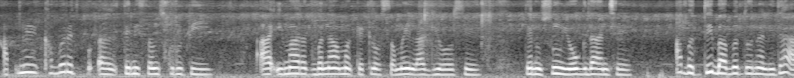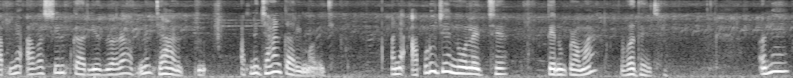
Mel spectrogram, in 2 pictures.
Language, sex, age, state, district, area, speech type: Gujarati, female, 30-45, Gujarat, Rajkot, rural, spontaneous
